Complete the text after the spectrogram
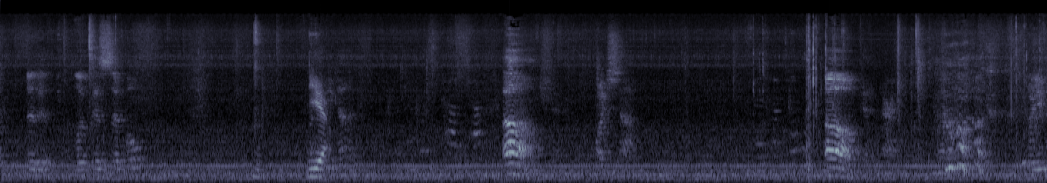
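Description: A man speaks calmly, heard from a few steps away.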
